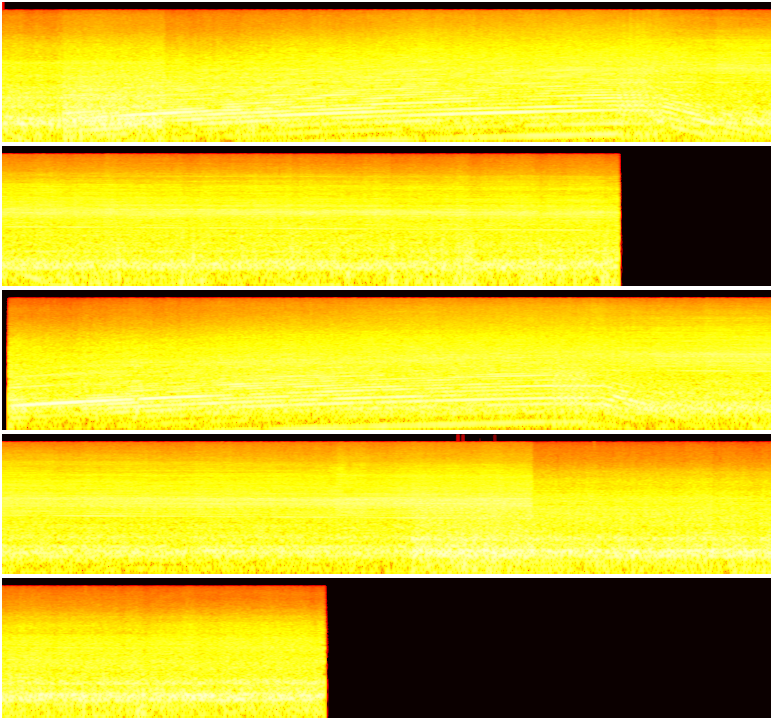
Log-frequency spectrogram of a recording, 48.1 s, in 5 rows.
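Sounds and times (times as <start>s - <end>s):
low hum: 0.0s - 4.8s, 24.3s - 42.5s
high whine of coasting car: 0.0s - 16.5s, 19.4s - 42.4s
car engine revving at full throttle: 0.0s - 17.3s, 19.3s - 42.5s.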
